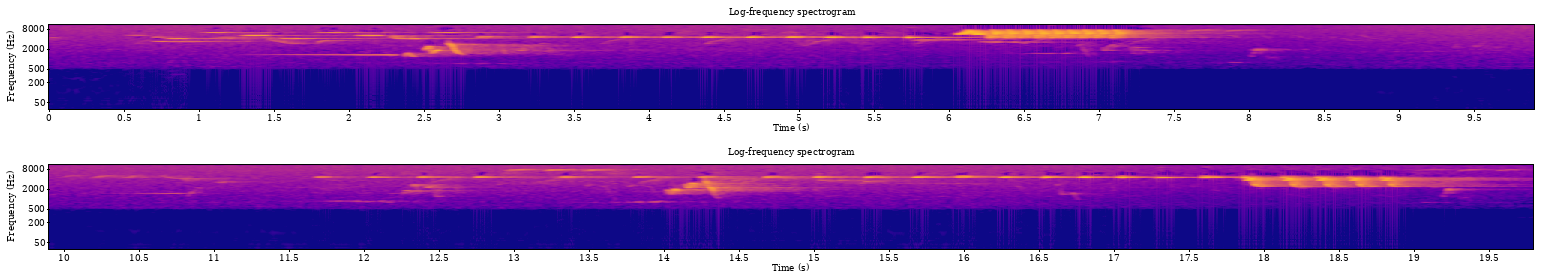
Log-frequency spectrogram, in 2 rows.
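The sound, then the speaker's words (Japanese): A dawn chorus of mountain birds before daybreak on the Kirifuri Highland in Japan, recorded in 2010: several birds sing at once with rapid repeated notes and bright high trills, clear, pausing briefly midway before the singing swells again. No voices. “日本国中にとどまらず、広く海外に迄音源を求めて収録した鳥の声をご紹介しています”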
